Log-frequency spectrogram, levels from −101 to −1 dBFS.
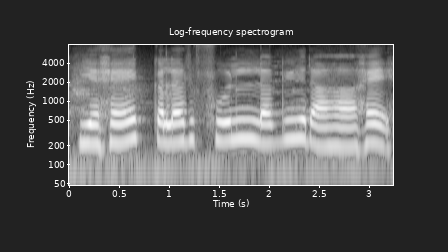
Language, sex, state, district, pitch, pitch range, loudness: Hindi, female, Rajasthan, Jaipur, 225 Hz, 215-245 Hz, -14 LUFS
